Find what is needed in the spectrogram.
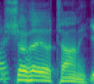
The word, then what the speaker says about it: Shohei Ohtani: Ohtani Shohei or Sho- Shohei Shohei Ohtani.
